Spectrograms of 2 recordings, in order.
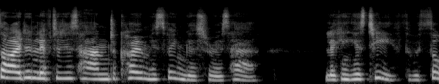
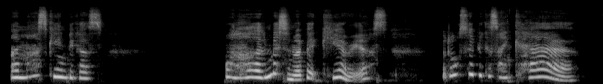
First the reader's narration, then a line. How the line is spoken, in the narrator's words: explained gently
